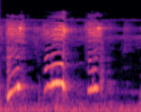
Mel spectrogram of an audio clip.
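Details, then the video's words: A pet dog making a lot of noise at home gives three short whining yelps, each rising then dropping in pitch, spaced about half a second apart, over a faint low background hum. "Today Boss(our dog) is so noisy"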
